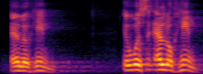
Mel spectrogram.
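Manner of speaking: ordinary talk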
